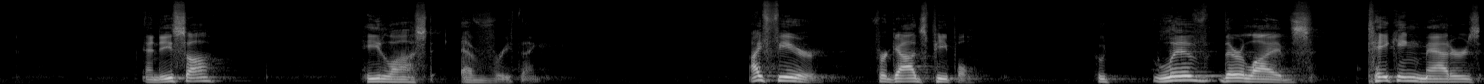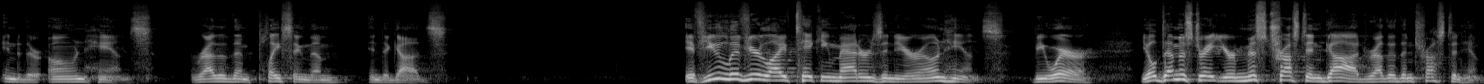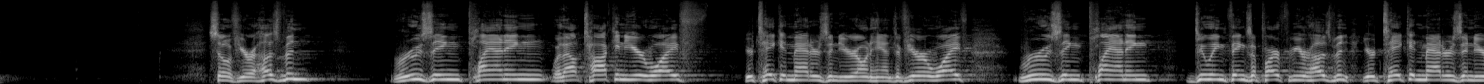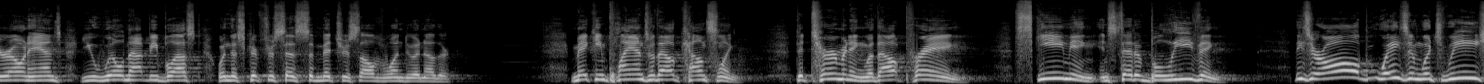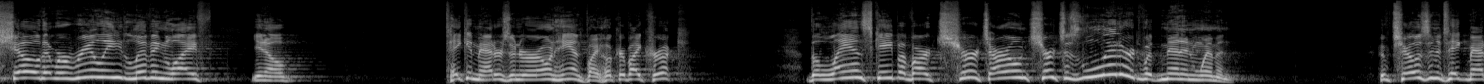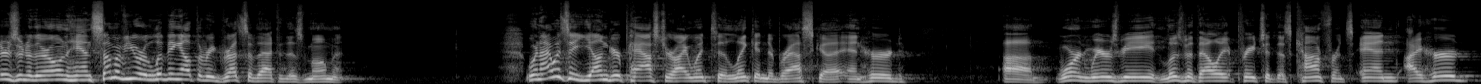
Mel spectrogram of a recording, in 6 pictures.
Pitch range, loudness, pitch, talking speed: 155-230 Hz, -21 LUFS, 195 Hz, 135 wpm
